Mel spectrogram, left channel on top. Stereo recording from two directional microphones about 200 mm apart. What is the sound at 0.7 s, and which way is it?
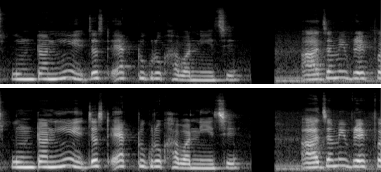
A woman's voice, 20° right (ahead or behind).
